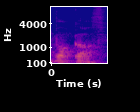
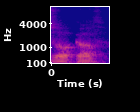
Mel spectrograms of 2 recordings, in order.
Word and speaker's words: Volkov: It's just Russian or so yeah, Volkov. Volkov. Is how it's spelled, but it is Volkov.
